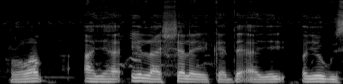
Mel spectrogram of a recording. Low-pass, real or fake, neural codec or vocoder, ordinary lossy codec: none; fake; vocoder, 44.1 kHz, 128 mel bands every 512 samples, BigVGAN v2; none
